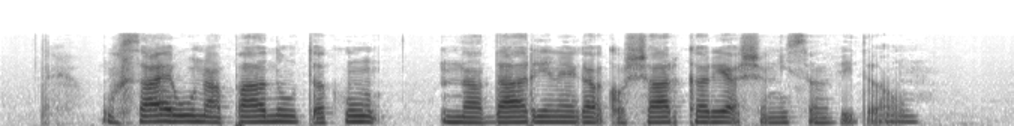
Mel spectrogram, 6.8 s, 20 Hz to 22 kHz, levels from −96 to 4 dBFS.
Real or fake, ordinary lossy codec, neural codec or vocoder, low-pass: fake; none; codec, 16 kHz, 4 kbps, FreqCodec, larger model; 7.2 kHz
